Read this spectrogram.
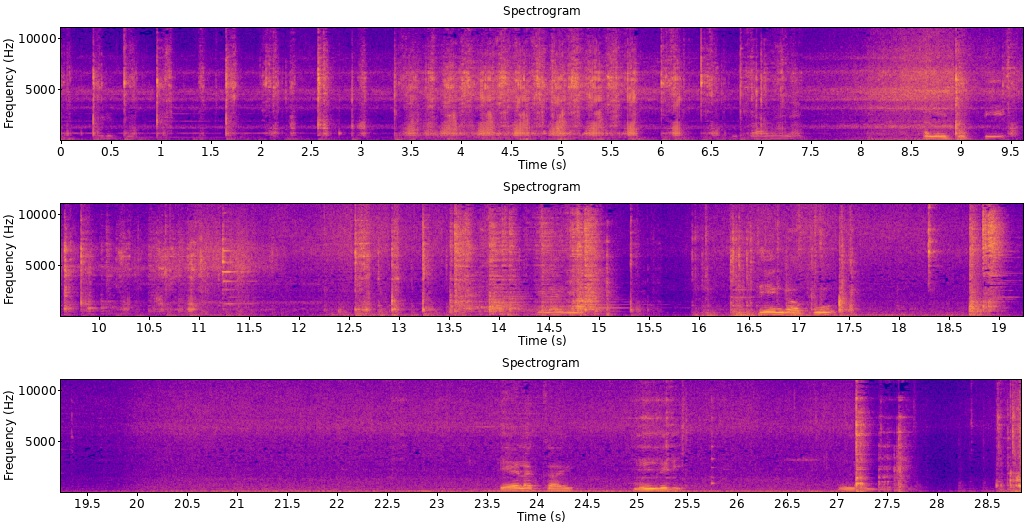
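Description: A metal spatula scrapes and clatters against a pan.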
